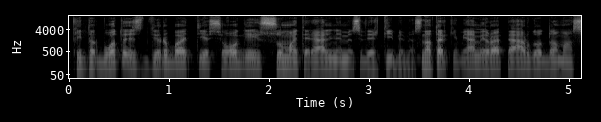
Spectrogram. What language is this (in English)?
Lithuanian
